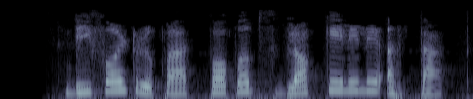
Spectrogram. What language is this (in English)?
Marathi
